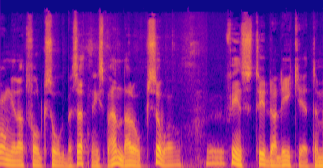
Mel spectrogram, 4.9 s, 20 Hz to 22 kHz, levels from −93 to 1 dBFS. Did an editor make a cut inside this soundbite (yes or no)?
no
